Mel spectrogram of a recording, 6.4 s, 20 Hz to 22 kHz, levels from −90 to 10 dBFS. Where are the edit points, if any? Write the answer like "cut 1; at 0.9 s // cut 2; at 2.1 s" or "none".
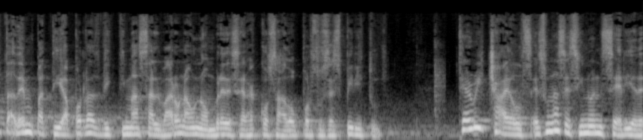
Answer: cut 1; at 4.5 s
